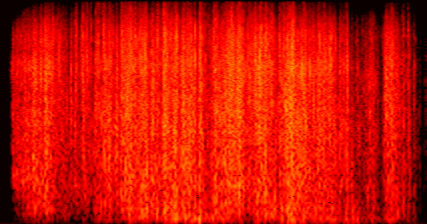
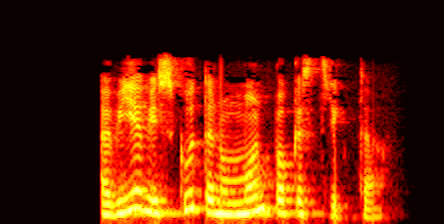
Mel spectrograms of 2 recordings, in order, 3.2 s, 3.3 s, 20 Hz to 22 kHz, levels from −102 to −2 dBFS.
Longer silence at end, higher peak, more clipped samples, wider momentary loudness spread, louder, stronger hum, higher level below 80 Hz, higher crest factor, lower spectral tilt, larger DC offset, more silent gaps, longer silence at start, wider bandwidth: second, 0.15 s vs 0.5 s; second, -12 dBFS vs -2 dBFS; neither; second, 10 LU vs 17 LU; second, -36 LUFS vs -15 LUFS; neither; second, -74 dBFS vs -56 dBFS; first, 28 dB vs 14 dB; second, 0.5 dB/octave vs -5 dB/octave; neither; neither; second, 0.1 s vs 0.75 s; first, over 20 kHz vs 8.2 kHz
